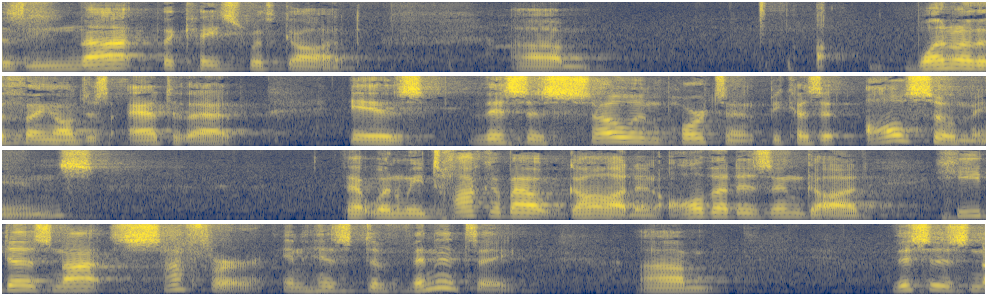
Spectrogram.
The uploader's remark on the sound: a live Q&A session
